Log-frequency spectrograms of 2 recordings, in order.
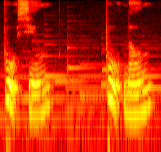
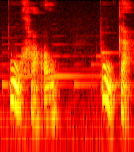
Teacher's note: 不字在1、2、3声音节前读字的本音4声不 ，在4声音节前读2声不，在词语中间读轻声不。让我们再来读一读。小宝宝要睡觉，晨波吹，风不吹，浪不高，小小船儿轻轻摇，小宝宝啊要睡觉，风不吹，树不摇，小鸟不飞也不叫，小宝宝啊快睡觉，风不吹，云不飘，蓝蓝的天空静悄悄，小宝宝啊好好睡一觉。让我们再来听读一篇小短文吧，注意不字的读音。妈妈的爱，王清秀。妈妈的爱像草原，我是小羊，怎么跑也跑不到边。妈妈的爱像蓝天，我是小鸟，怎么飞也飞在里面。本篇小短文中的生词有妈妈、妈妈、爱、爱、草原、草原、羊、羊、蓝天、蓝天、鸟、鸟、跑、跑、飞、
